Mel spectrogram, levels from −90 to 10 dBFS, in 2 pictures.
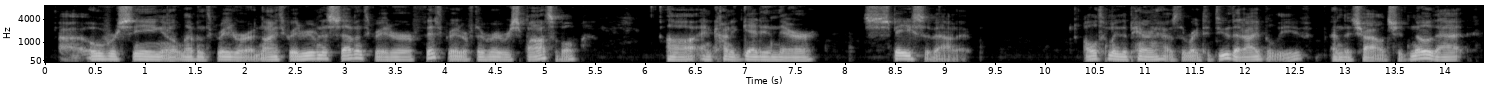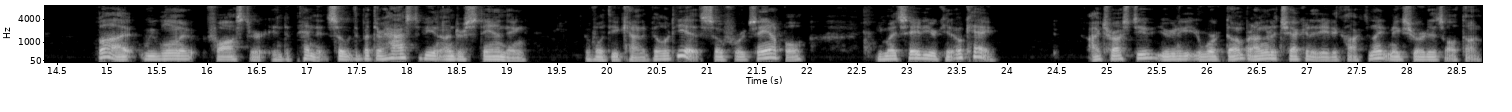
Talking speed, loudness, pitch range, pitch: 220 wpm, -23 LUFS, 95-120 Hz, 105 Hz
